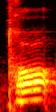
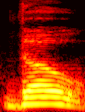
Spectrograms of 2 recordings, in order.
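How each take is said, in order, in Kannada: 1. ಇದು ಸಾದಾ 'aa' ಸ್ವರ ಆಗಿ ಕೊನೆಯಾಗುತ್ತೆ. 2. ಇದು 'ow' ದ್ವಿಸ್ವರ ಆಗಿ ಕೊನೆಯಾಗುತ್ತೆ. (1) "ಸೊ ಇಲ್ಲಿ ನಾವು ಥಾ ಅಂತ ಹೇಳ್ತೀವಾ? ಇಲ್ಲ" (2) "ಅದನ್ನು ದೌ ಅಂತ ಹೇಳಬೇಕು"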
